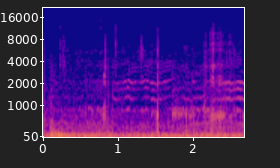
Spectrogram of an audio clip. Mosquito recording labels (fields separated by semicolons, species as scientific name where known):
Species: Culex quinquefasciatus; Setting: cup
